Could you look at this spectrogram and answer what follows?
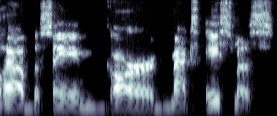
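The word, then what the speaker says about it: Abmas: the same guard Max acemus spelled a b m a s and it's pronounced asmus uh but they actually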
